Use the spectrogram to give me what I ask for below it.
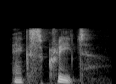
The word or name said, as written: excrete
